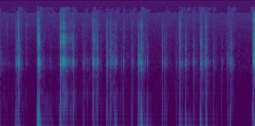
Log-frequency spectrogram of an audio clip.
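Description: Fingertips and short nails scratch and tap the laminated cardboard cover of a small, closed, solid Ladybird "Picture Dictionary" hardcover book, first on the back cover and then the front. A quick, irregular series of short, dry taps and scratchy clicks is heard, each with a dull low thump and a midrange tick that dies away almost at once.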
